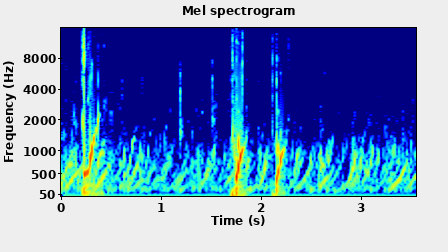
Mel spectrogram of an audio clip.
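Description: Water bubbling and blubbering out of a tub and a well in a steady stream of small rising gurgles, with three louder plopping bursts standing out, fairly quiet overall.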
